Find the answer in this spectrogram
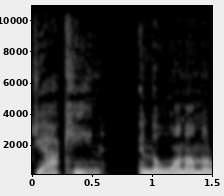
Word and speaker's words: Yachin: The one on the left and to the north he named Yachin, pronounced Yachin, and the one on the right and to the south he named Boaz.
